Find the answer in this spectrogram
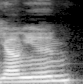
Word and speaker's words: Jung: And he re he can represent the darker aspects of the psyche in wanian thought like young like Carl Young Jung young people pronounce it potato potato right tomato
